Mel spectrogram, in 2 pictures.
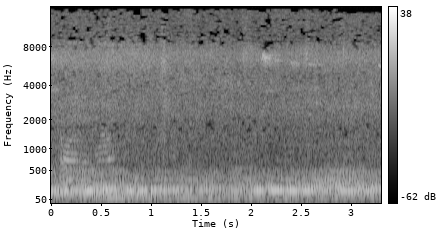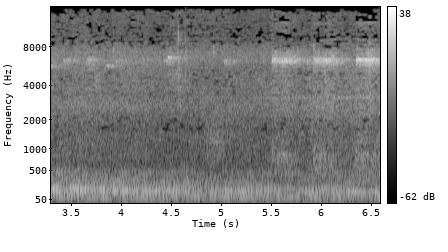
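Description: Brief talking at the start over a steady low rumble, which slowly fades over the next few seconds.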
